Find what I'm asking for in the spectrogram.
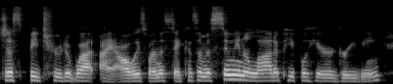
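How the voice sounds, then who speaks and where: A woman with a slight Canadian accent and fairly low pitch, talking at a very fast pace, in a very clean recording with a silent background. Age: 40s. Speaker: author and minister. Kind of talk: interview.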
